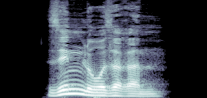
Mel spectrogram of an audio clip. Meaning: strong dative masculine/neuter singular comparative degree of sinnlos
- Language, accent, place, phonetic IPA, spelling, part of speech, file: German, Germany, Berlin, [ˈzɪnloːzəʁəm], sinnloserem, adjective, De-sinnloserem.ogg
